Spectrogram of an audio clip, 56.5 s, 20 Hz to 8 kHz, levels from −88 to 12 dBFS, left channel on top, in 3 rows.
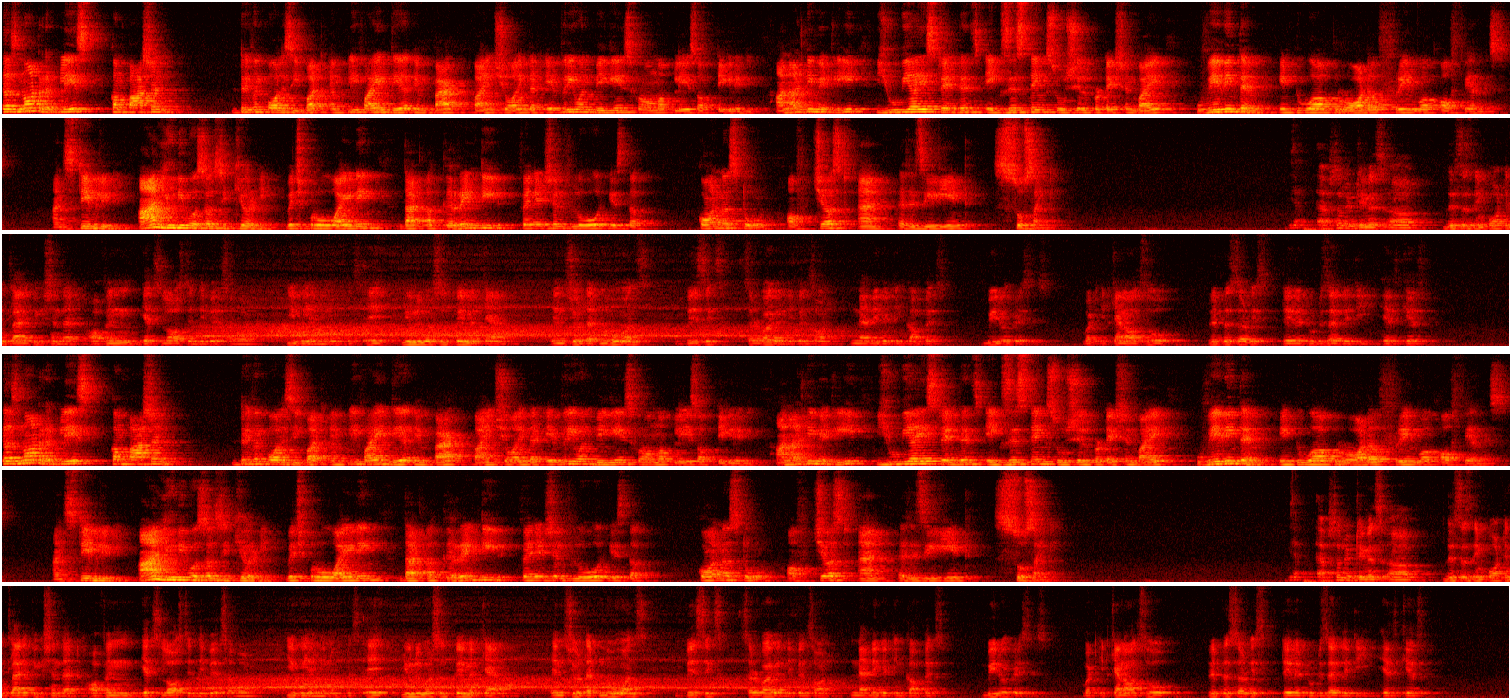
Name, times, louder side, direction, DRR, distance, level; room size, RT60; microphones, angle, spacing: voice 1, 0.0-2.1 2.9-9.4 9.7-14.5 14.9-18.8 19.5-26.8 27.6-30.8 31.3-31.9, left 1 dB, 25° left, -2 dB, 1.2 m, -30 dB
voice 2, 34.9-36.5 36.8-40.9 41.2-44.0 44.5-45.7 46.1-46.7 47.0-49.4 49.9-50.7 51.2-52.3 52.8-55.5, right 1 dB, 45° right, 1 dB, 0.9 m, -36 dB
sound 1, 39.9-49.0, right 1 dB, ahead, 1.9 m, -42 dB
7.6 x 3.5 x 4.3 m, 0.83 s
head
